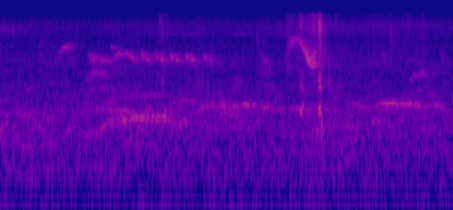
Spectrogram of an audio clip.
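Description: Faint calls of small birds: scattered chirps, a quick run of repeated notes in the first half, and a short falling call about four seconds in, the loudest of them.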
